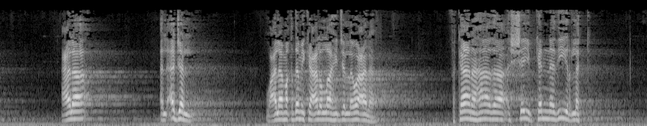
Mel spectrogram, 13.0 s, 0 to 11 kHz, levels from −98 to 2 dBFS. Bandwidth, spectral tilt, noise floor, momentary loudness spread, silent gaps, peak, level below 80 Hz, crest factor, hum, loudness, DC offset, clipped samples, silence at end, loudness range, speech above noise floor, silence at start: 8.8 kHz; -4.5 dB/octave; -45 dBFS; 23 LU; none; -4 dBFS; -44 dBFS; 18 dB; none; -20 LUFS; under 0.1%; under 0.1%; 0.05 s; 5 LU; 25 dB; 0 s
